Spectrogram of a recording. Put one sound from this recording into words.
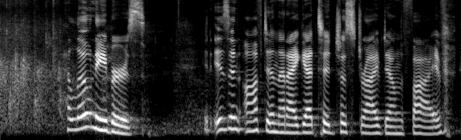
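A woman speaks animatedly through a microphone in a large hall.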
